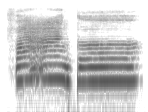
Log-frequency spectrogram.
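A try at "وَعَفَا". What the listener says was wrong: wa'afa, wa'afa, wa'afa. Bukan go ya. Kalau go komanya agak gede itunya bulatan itu bulat. Fa. Wa'afa.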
